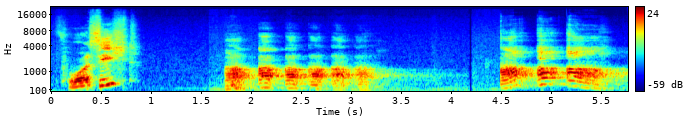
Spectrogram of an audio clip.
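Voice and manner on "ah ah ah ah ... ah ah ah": quick Ah, ah of caution; Ah, ah as a warning. Shown as a demonstration. Teacher showing caution, warning Ah, ah. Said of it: "Hinweis, vorsichtig zu sein".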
